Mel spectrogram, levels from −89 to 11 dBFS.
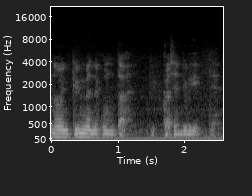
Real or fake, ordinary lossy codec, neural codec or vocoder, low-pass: real; none; none; none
